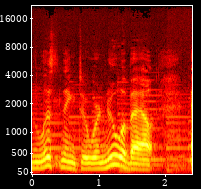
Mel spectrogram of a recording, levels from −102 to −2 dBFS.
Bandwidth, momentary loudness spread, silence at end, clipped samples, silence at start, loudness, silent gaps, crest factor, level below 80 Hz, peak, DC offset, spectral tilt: 12 kHz; 13 LU; 0 s; under 0.1%; 0 s; -23 LUFS; none; 16 dB; -72 dBFS; -8 dBFS; under 0.1%; -7 dB/octave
